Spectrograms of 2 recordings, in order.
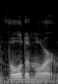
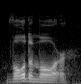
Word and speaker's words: Voldemort: Rowling made an announcement today that we've all been saying Voldemort wrong? – Stop it. – There's no, like, you don't pronounce a T on the end because it's French, so it's Voldemort.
